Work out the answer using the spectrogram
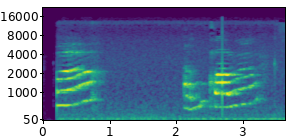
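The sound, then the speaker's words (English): A cat meows loudly and clearly, first with one drawn-out call and then, after a pause, with a two-part call that resembles a spoken 'hello'. “it really does sound like this cat says hello”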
